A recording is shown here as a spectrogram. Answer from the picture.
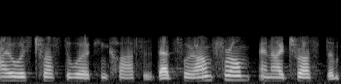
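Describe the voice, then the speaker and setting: The speaker talks at a moderate pace in an English accent. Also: woman. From Britain. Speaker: investigator. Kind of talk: interview.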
